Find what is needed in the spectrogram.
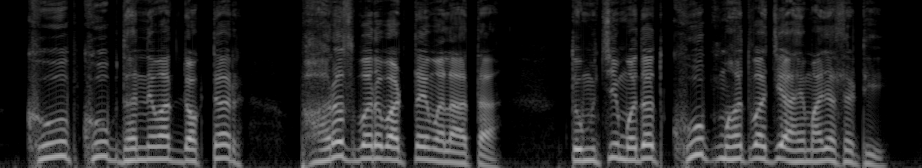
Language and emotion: Marathi, happy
